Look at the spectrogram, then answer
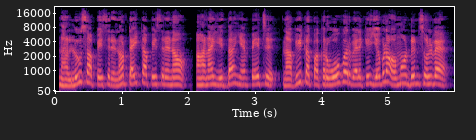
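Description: A woman's voice: extremely high pitch, fast, a bit bright. A woman voicing a stubborn young wife in a family cartoon, talking back firmly and defiantly. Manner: defiant, firm, talks back. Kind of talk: animated family cartoon dub.

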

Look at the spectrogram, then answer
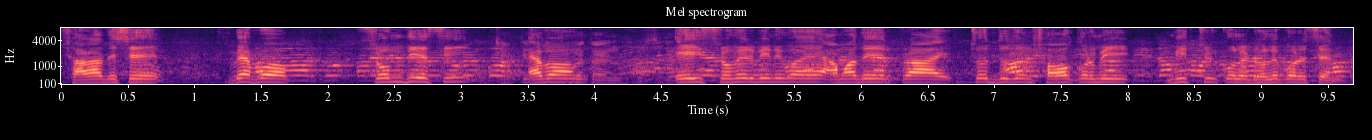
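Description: Flat-voiced male protest spokesman. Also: high-pitched. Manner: measured, formal delivery in short phrases. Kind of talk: formal protest statement. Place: outdoors at a street protest. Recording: outdoor recording with crowd noise. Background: crowd noise.

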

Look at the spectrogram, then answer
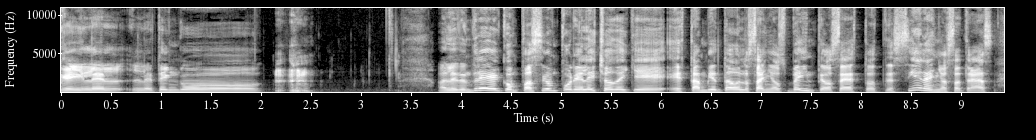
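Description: A man's voice: high-pitched, clear, resonant tone. A man streaming casual live commentary as he reacts to a film.

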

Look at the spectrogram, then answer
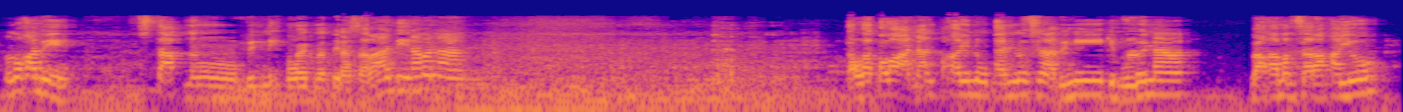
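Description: A woman's voice: medium pitch, racing. A woman ranting angrily at celebrities, sarcastic and scolding. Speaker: netizen ranting on video. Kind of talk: angry rant. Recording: noisy background.

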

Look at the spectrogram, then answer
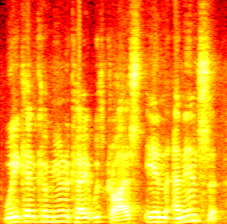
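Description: A middle-aged man teaching an informal Bible school lesson, his voice a bit higher than most men's. He rambles in a conversational way, repeating words as he restarts his sentences. He clears his throat now and then between thoughts. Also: normal speed, a bit bright.

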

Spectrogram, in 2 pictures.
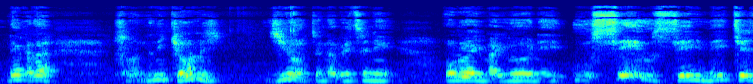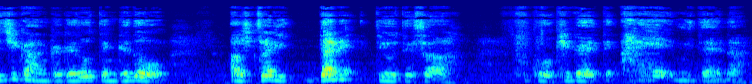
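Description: A middle-aged man with a Kansai accent teaches in a loose, rambling way, dotting his talk with fillers and asides. His voice is high for a man, gravelly and mellow, and it swings a lot in pitch. He sounds a little distant from the microphone. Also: a little hiss or hum. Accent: Kansai Japanese. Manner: rambling, talks in dialect with many fillers and asides. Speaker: teacher of a group. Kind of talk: casual classroom talk.

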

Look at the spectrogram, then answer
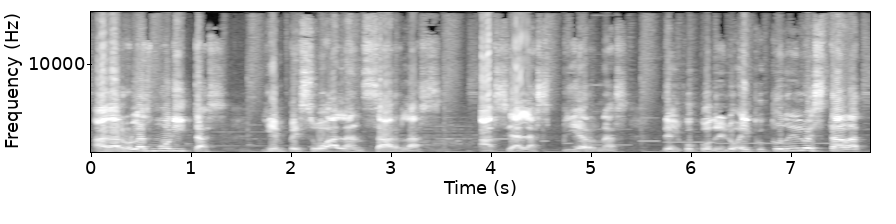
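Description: A woman telling a story to schoolchildren, animated and speaking directly to the listener. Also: deep voice, unhurried, soft background music. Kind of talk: storytelling to children.

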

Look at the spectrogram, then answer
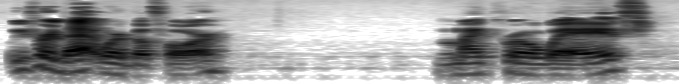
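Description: A young man in the middle of his pitch range teaching a live kids' space lesson at a whiteboard. His delivery is chatty and playful, breaking big words down with homely examples as he writes. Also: slow pace, gravelly, darkish tone, muffled recording. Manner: chatty, playful, explains simply with everyday examples. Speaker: science teacher.

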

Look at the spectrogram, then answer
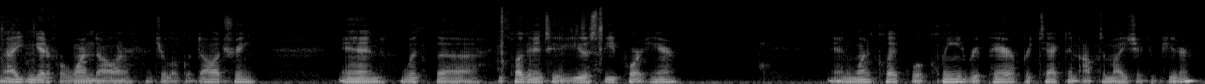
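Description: Gravelly low-voiced man reviewing a product. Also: darkish tone. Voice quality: husky, gravelly. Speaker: host of a budget product review channel. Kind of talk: casual product review narration.

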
